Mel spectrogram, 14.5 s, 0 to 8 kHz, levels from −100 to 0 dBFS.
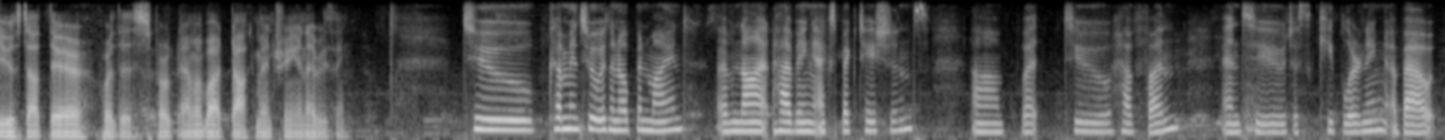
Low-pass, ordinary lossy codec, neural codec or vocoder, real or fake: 7.2 kHz; Opus, 32 kbps; none; real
